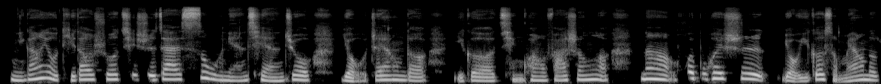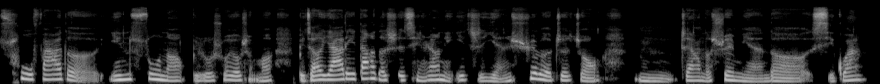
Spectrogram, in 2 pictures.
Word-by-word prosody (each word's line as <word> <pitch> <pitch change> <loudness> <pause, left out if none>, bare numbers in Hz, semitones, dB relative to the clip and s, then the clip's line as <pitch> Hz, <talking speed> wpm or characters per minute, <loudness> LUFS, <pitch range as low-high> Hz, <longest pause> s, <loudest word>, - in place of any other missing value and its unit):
你 190 0 0
刚 230 +2 +2
刚 290 - +5
有 250 -8 +2
提 190 - -3
到 225 +1 +2
说， 230 0 +1
其 225 -1 -3
实 205 -1 +1
在 235 +1 +2
四 300 +6 +7
五 235 -7 +2
年 185 -1 -1
前 175 -5 +2
就 200 0 +2 0.3
有 165 -4 0
这 205 - -2
样 210 -1 +2
的 175 -1 -2 0.2
一 - - -5
个 170 -3 0
情 170 - -1
况 190 -2 -1
发 195 0 -2
生 215 +2 +1
了， 200 -4 +1 0.3
那 245 -3 +5
会 215 +7 0
不 250 - -4
会 270 +1 +4
是 245 -5 +2
有 170 -6 +1
一 155 - -2
个 230 +4 +3
什 230 - 0
么 155 - -3
样 210 +3 +2
的 200 -2 +1
促 240 +4 -2
发 235 0 -1
的 205 -5 -3
因 215 +3 +2
素 235 -1 +1
呢？ 175 -3 -1
比 - - -6
如 170 - -3
说 210 +2 -5
有 195 0 +1
什 225 +1 -6
么 175 -3 -4 0.2
比 - - -1
较 205 +2 +3
压 220 +1 +4
力 250 0 +2
大 265 +2 +2
的 200 -4 -2
事 200 - -3
情 190 -3 -2
让 210 +1 +1
你 170 - -3
一 205 +6 -4
直 210 - -7
延 150 0 -4
续 250 +8 0
了 195 -6 +2
这 190 -1 -2
种， 160 -1 -4 0.4
嗯， 150 +4 -4
这 190 - -2
样 180 0 -2
的 155 - -4
睡 200 +2 0
眠 145 -5 -4
的 145 -2 -3
习 145 - +4
惯？ 200 +6 -3
205 Hz, 260 characters per minute, -22 LUFS, 175-230 Hz, 0.4 s, 四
